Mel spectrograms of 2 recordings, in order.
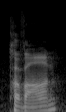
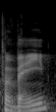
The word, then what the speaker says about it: Pavan: It's Pavan. It's pronounced Pavan, not Pavane this whole time.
